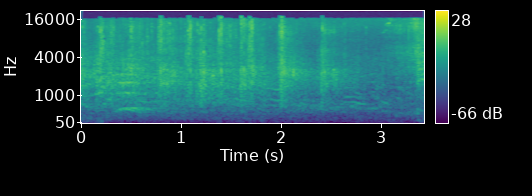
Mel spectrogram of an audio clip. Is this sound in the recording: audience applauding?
yes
